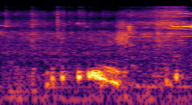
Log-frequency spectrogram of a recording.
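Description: Red checker and giribaz pigeons at a farm coo nearby, starting with a few soft separate notes and swelling into one fuller rolling coo, then trailing off into quieter murmurs.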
